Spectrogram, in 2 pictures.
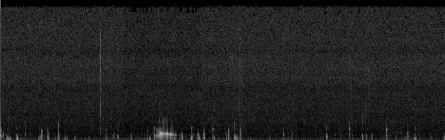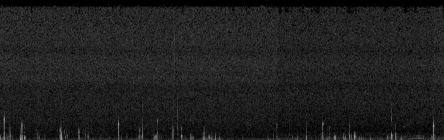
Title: My tummy growling loudly #hunger #stomach #growling #hungry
